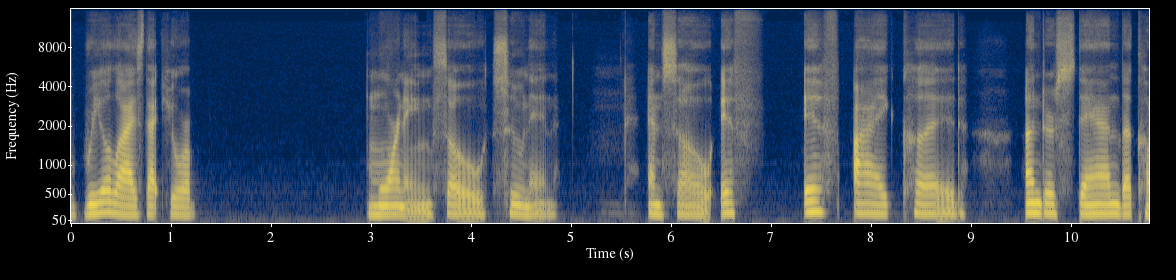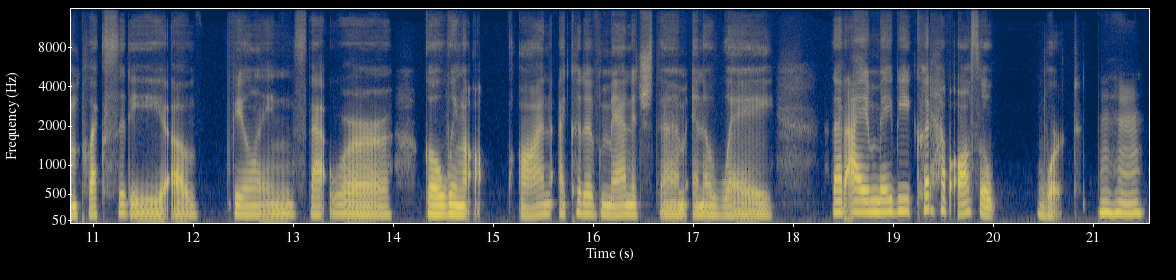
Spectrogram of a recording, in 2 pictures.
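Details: Adult woman, a caregiver, who self-identifies as a person who stutters, speaking in conversation; stuttering.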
